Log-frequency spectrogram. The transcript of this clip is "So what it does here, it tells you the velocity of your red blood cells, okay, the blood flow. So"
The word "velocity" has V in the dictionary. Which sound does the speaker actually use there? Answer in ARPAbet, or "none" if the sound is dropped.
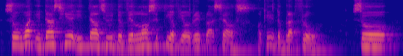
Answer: V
